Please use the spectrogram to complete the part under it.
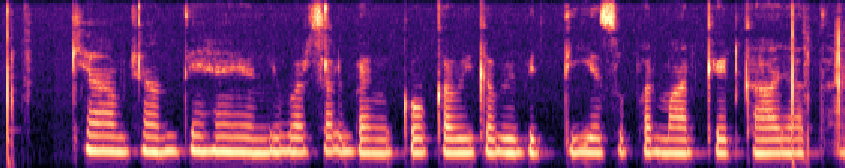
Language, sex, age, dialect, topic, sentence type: Hindi, female, 18-24, Awadhi Bundeli, banking, statement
